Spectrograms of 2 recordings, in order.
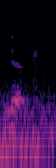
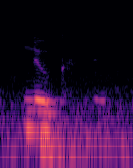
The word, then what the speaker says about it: Noek: So Nook. So Nook. Is it Nook you said? Nuke. Nuke. Okay. Yeah, it's closer to like the bomb than to whatever you were saying.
